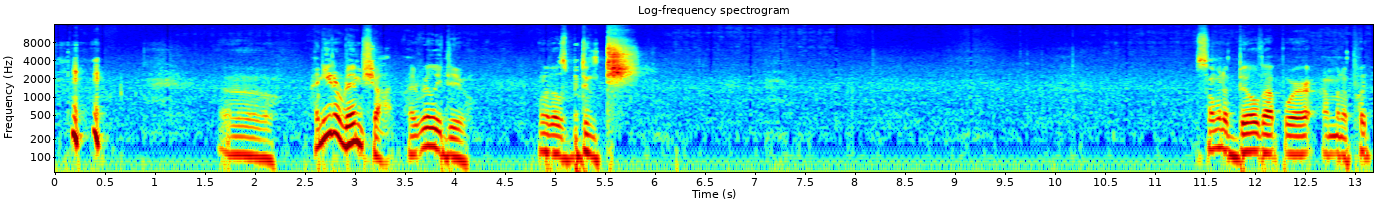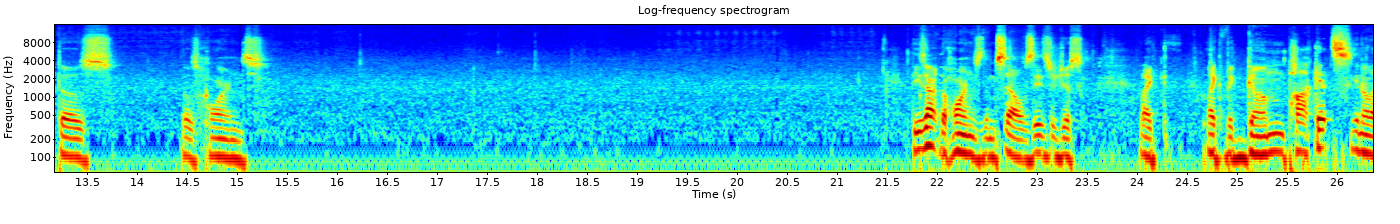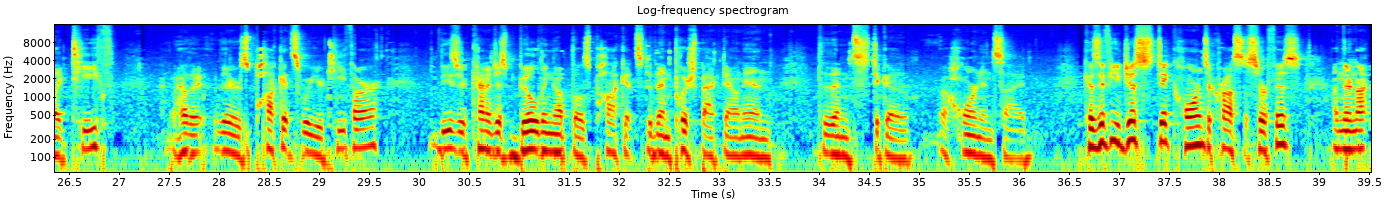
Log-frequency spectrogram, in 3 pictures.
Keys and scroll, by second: 9.8 s, 18.0 s.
